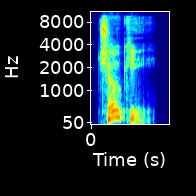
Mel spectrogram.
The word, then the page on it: chokey: British English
